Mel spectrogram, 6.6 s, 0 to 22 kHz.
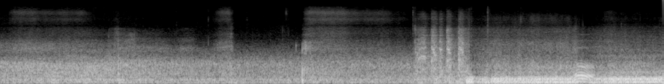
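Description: A Honda VFR800 motorcycle engine cranks and fires up partway through, then settles into a steady, close, rumbling idle with a slight rev, while someone talks quietly beforehand.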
